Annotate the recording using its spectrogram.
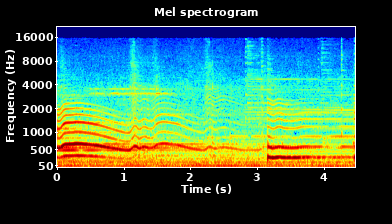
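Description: Siddha Veena, a slide-played Indian lap string instrument, in raga Yaman Kalyan: one sustained note bends up, then glides slowly down with wavering ornaments as it fades. A fresh note is plucked a little after three seconds and held steady.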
